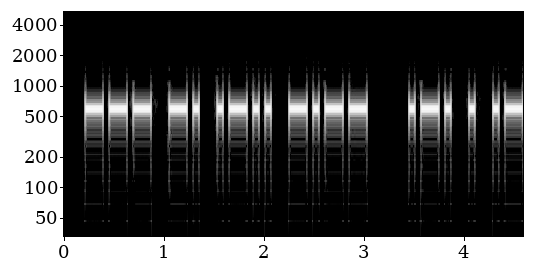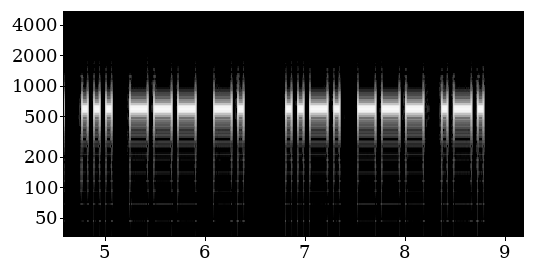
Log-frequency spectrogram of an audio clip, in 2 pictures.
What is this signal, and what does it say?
Morse code, heard as a keyed tone, about 20 wpm, 600 Hz. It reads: ONLY REASON FOR
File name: cw-books / winnie-the-pooh / winnie-20wpm-page-0002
